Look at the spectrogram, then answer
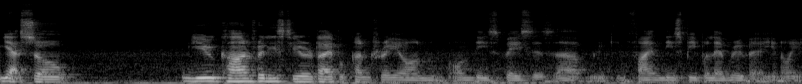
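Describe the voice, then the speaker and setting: A somewhat breathy man speaks at a fairly low pitch with very wide pitch swings. His loudness swings widely, and audible room echo surrounds him. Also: moderate pace. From India, Delhi NCR. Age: 20s. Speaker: vlogger. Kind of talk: casual vlog monologue. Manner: casual, with frequent fillers and repetitions.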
